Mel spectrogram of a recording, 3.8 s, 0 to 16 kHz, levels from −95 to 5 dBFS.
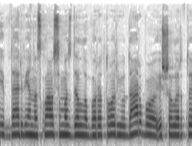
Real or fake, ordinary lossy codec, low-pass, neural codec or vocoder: real; MP3, 64 kbps; 14.4 kHz; none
